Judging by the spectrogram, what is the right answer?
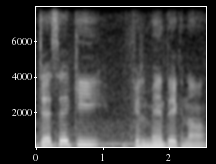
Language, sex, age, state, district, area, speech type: Urdu, male, 18-30, Delhi, South Delhi, urban, spontaneous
